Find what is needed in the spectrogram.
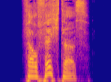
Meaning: genitive of Verfechter
- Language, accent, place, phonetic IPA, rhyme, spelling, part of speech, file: German, Germany, Berlin, [fɛɐ̯ˈfɛçtɐs], -ɛçtɐs, Verfechters, noun, De-Verfechters.ogg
